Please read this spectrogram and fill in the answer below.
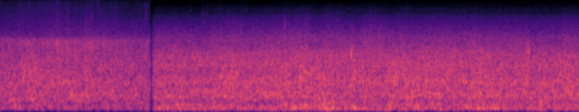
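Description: A swimmer splashing through pool water, heard as a steady rush of water noise. The sound shifts abruptly about a second and a half in.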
